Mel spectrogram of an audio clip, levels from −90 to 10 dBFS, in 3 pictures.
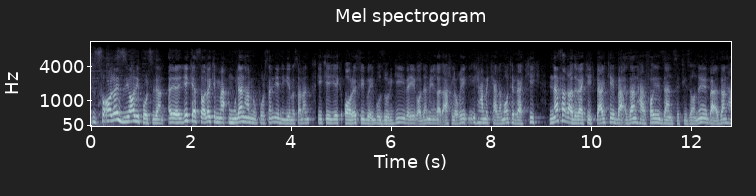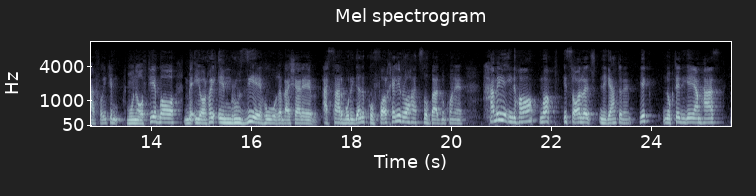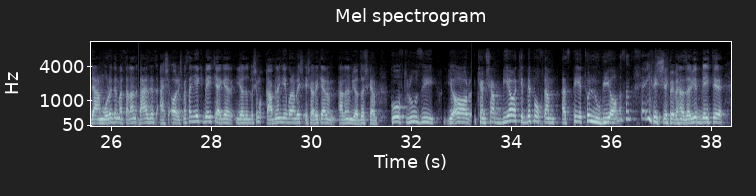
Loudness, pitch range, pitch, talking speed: -20 LUFS, 140-175 Hz, 155 Hz, 165 wpm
